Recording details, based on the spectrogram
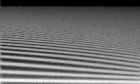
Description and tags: Centipede Flea Drop sound
A synthesized remake of the falling sound of a flea in the old Centipede arcade game.
centipede, flea, slide, drop, arcade, whistle, whoop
